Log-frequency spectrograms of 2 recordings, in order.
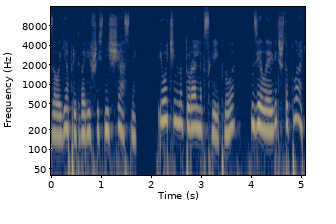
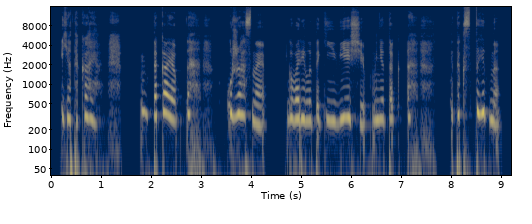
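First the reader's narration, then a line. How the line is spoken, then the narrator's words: Sobbing. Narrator (Russian): всхлипывала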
